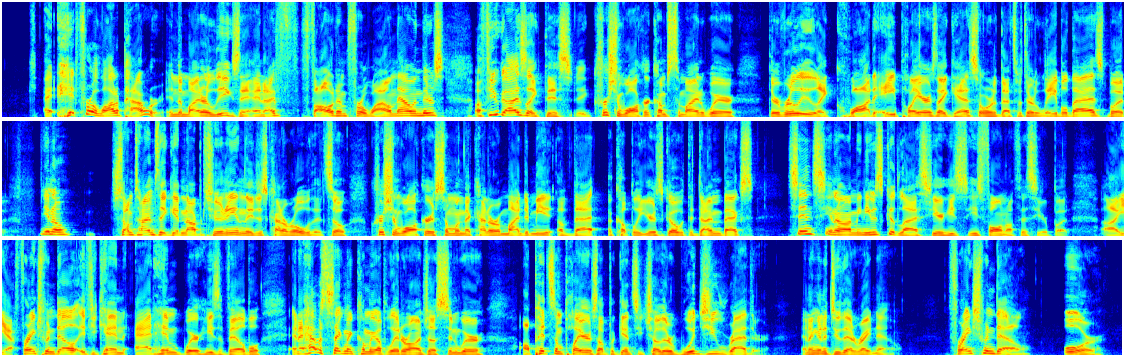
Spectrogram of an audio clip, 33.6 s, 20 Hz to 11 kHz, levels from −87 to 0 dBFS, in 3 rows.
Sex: male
